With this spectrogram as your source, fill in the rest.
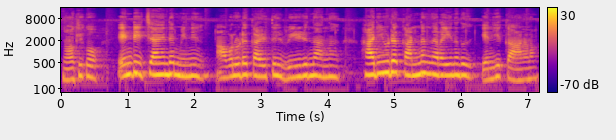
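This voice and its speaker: A woman's voice: fairly high pitch, moderate pace, warm tone, natural voice. A woman storyteller voicing a spiteful, spoiled young woman who speaks petulantly and vengefully.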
